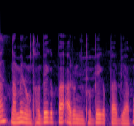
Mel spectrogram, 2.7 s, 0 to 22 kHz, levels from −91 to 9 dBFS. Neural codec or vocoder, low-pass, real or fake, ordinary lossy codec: none; 7.2 kHz; real; none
